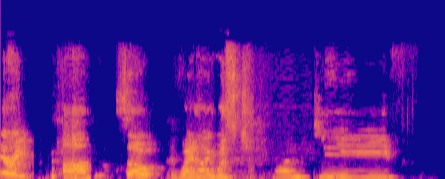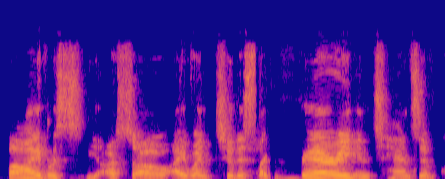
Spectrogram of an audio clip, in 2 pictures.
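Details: Adult woman who stammers and works with people who stammer, speaking conversationally; stuttering.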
